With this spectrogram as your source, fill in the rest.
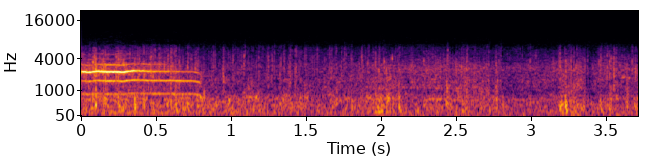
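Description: A cat meows a few times close by, a short drawn-out cry near the start, over a steady patter of rain and faint background noise.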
